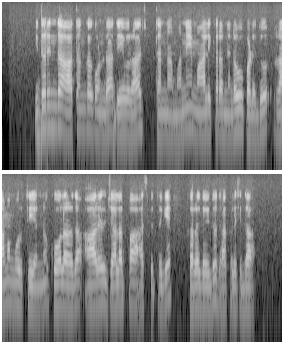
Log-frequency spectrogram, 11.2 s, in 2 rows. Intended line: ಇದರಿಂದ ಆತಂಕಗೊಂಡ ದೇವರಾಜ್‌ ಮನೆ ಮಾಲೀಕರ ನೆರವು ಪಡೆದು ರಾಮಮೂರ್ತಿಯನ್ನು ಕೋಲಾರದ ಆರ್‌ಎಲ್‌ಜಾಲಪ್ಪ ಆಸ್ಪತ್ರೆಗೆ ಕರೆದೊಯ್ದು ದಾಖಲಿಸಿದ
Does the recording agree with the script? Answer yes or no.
no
